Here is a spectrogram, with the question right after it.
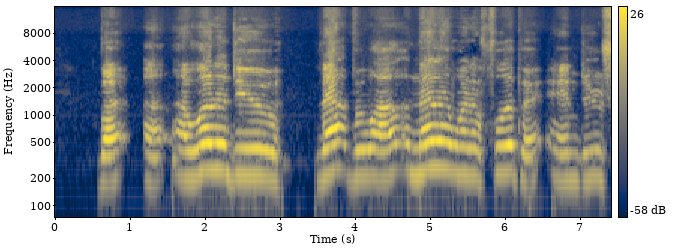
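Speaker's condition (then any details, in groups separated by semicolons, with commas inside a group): Cerebral palsy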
